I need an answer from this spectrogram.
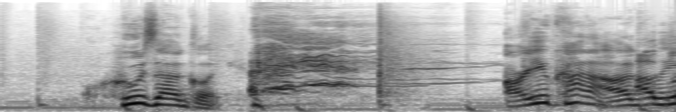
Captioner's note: Katya hee-hees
